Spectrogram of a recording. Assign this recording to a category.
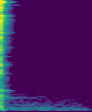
Sound effects > Other mechanisms, engines, machines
